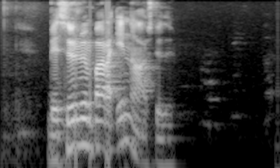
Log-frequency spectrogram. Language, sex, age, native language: Icelandic, male, 16, Icelandic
